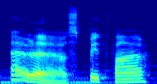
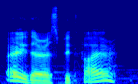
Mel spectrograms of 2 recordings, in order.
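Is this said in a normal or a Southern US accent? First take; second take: Southern; normal. First: It is said in a Southern US accent. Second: It is said in the speaker's normal accent.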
